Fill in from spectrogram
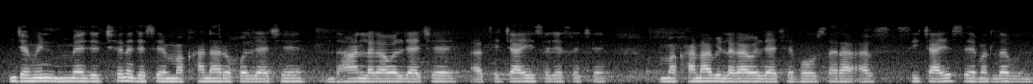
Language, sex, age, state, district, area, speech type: Maithili, male, 18-30, Bihar, Purnia, urban, spontaneous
